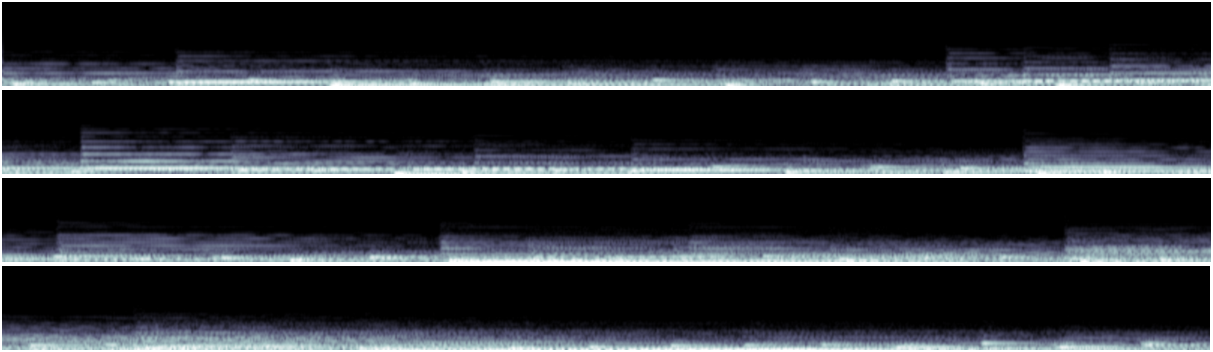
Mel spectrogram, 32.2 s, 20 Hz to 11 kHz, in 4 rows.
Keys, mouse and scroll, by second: 1.4-3.7 drag, 4.2 alt+click, 7.9 click, 8.4 click, 9.0 shift+click, 9.8 alt+click, 15.5 click, 16.8 alt+click, 16.9 alt+click, 21.8 click, 22.8 click, 24.5-25.5 drag, 24.8 ctrl+w, 27.9 ctrl+w, 29.6-30.7 drag, 31.4-32.2 drag.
